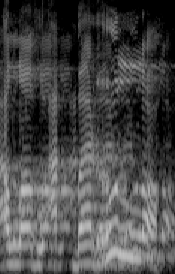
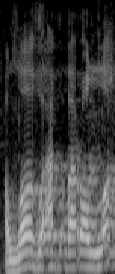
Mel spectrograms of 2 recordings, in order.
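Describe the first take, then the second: First: The final r carries a vowel into Allah. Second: The r stops, then Allah starts afresh. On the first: "wasol ke Allah jadi Allahu akbarullah" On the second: "ra-nya mati dihidupkan alifnya"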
